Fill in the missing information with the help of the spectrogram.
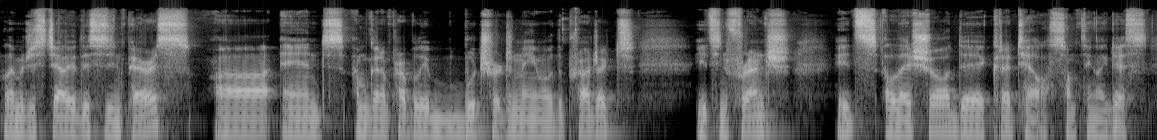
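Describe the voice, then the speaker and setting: A man narrating an informal software tutorial as instructor, speaking haltingly and often repeating words. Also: lowish voice, little pitch movement. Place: voice-over for a screen recording.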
